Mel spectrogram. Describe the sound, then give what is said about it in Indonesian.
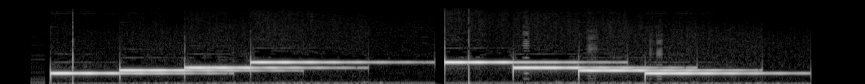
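A school entrance bell plays a loud electronic chime, four ringing notes climbing upward, a brief pause, then four notes stepping back down, with no one speaking. “Bel tanda masuk telah berbunyi.”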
